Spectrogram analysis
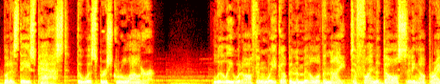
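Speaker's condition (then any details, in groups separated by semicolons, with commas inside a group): No condition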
